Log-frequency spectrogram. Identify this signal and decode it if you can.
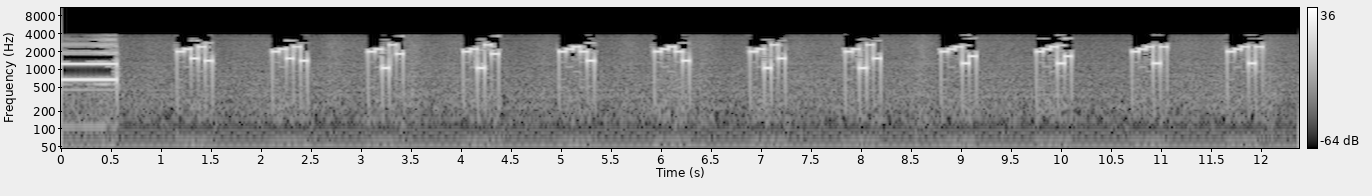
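Five-tone selective call (ZVEI), heard as quick runs of five tones, tones of about 70 ms. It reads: 89504 89504 89117 89117 89084 89084 89115 89115 89036 89036 89030 89030
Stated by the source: Five-tone ZVEI selective call 89057, received on SDR.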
